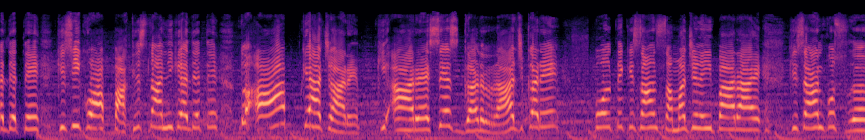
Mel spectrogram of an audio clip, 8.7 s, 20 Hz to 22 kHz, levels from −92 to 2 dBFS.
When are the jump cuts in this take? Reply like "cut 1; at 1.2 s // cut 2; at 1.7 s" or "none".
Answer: cut 1; at 5.9 s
